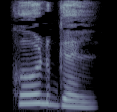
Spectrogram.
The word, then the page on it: ಕೋಡ್ಗಲ್: kōḍgal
